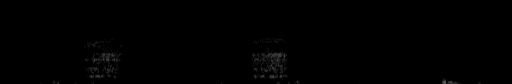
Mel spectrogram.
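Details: At a nest-box webcam in the Ebro Delta reserve of Riet Vell, Tarragona, a breeding common kestrel pair brings in apparent field-mouse prey; two drawn-out hoarse, wheezy screeches about two seconds apart, then a soft knock.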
